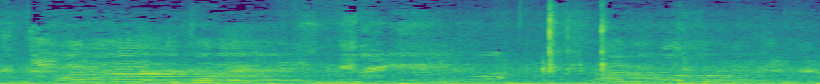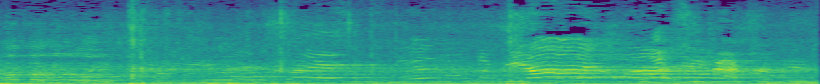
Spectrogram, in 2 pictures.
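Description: Several voices talking and calling across a large hall, with a few sharp knocks about two and three seconds in.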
